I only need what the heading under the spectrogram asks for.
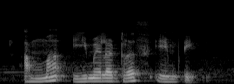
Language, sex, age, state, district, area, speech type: Telugu, male, 18-30, Andhra Pradesh, Konaseema, rural, read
